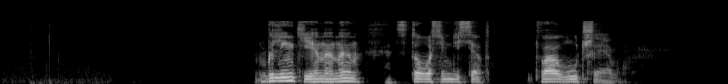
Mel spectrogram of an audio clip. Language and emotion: Russian, neutral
